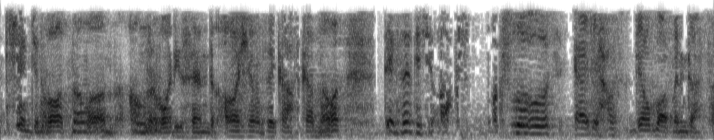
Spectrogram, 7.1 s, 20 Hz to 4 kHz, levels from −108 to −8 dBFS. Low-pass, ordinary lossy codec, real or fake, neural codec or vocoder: 3.6 kHz; AAC, 16 kbps; fake; codec, 16 kHz, 4 kbps, FunCodec, trained on Chinese and English, 50 frames a second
